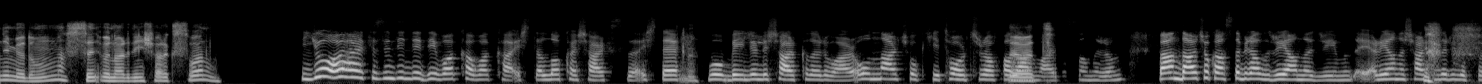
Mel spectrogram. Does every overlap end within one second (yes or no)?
yes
